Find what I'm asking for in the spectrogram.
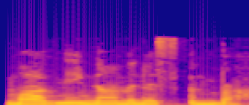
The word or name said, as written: magni nominis umbra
